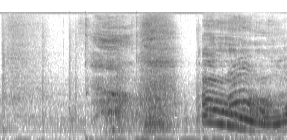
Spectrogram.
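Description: A young girl blows out candles in a few hard puffs.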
